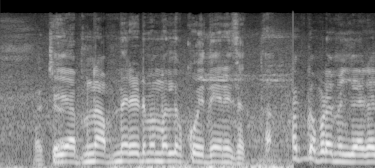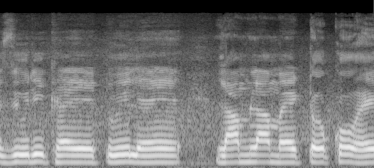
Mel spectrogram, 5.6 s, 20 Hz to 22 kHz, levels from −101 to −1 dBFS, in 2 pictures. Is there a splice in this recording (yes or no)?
yes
